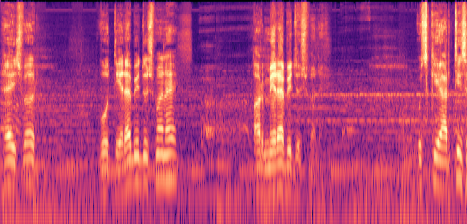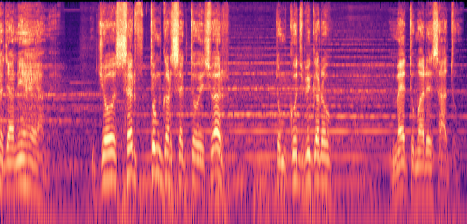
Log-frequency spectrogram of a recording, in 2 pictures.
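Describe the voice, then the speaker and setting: An actor playing a scheming villain who slowly and quietly urges his henchman to strike at a shared enemy, in a dubbed action film. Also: expressive, music in the background, lightly acted. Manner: low, slow, conspiratorial.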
